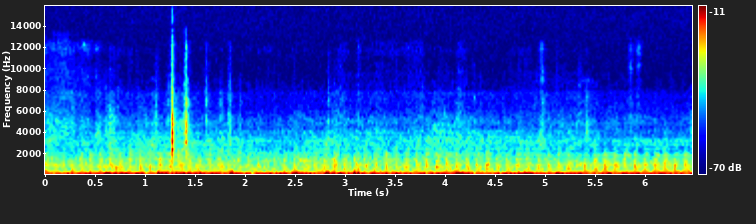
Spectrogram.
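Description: Steady low rumble inside the carriage of a TGV Euroduplex high-speed train running along the line, with a couple of faint ticks about a second in.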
